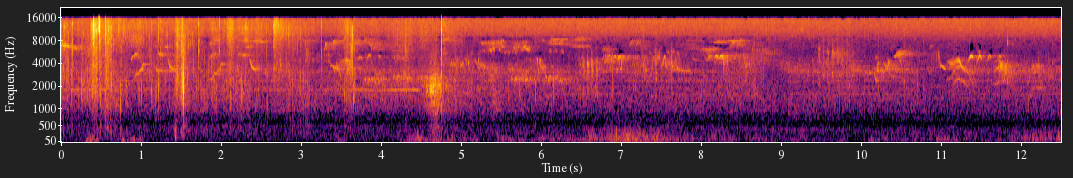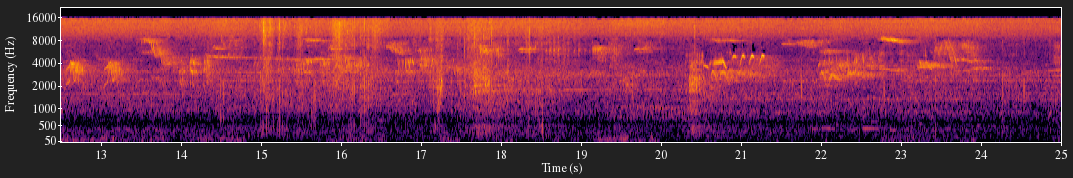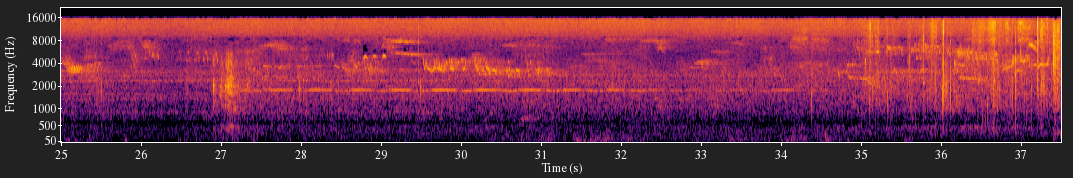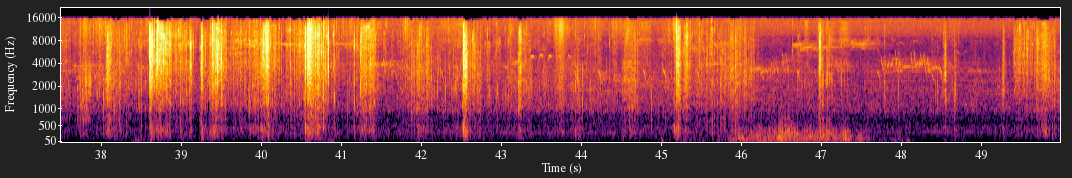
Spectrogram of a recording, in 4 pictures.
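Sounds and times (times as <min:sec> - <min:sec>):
thin steady high note: 0:27.5 - 0:35.3.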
